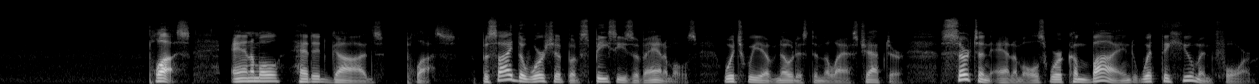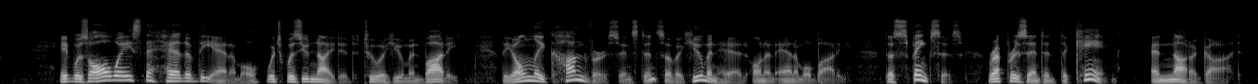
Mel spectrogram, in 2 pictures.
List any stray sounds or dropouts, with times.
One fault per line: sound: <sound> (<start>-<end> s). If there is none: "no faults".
no faults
